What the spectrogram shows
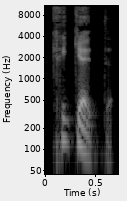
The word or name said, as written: cricket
